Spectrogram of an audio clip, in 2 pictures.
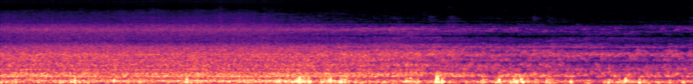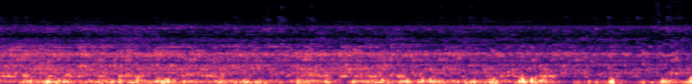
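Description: Steady low rumbling background noise with faint hiss and irregular soft low thuds, quieter for a moment near the end.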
